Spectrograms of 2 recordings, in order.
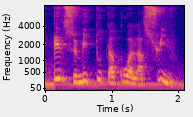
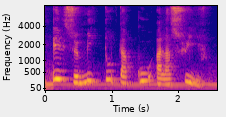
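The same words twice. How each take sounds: No difference in how they are said.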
